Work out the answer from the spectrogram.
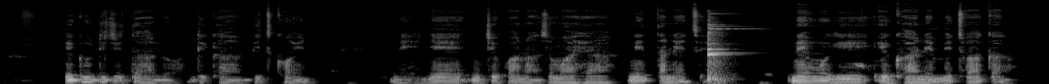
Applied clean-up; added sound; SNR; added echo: classical method log-MMSE.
